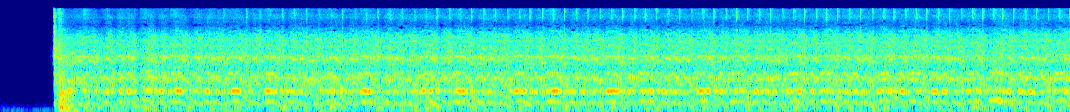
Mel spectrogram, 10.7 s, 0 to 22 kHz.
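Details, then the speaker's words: 7.3 Powerstroke (Navistar T444E) turbo diesel, stored in a crate almost 2 years, first start attempt, in gear with no driveshafts: even cranking for ten seconds, some smoke, never fires; test light finds no power at either glow plug terminal. "it's making some smoke but it didn't fire so let's check make sure our glow plugs are working"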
